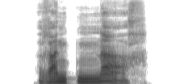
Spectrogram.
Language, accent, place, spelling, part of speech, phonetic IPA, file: German, Germany, Berlin, rannten nach, verb, [ˌʁantn̩ ˈnaːx], De-rannten nach.ogg
- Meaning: first/third-person plural preterite of nachrennen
